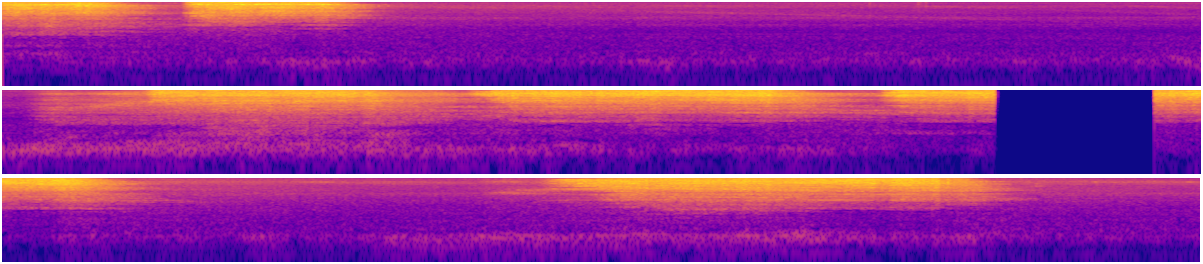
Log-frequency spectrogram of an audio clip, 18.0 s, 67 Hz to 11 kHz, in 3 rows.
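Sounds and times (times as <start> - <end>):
milling machine cutting metal: 14.7 - 17.1.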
